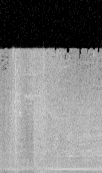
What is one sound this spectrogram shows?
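Metal scrapes and grinds in a crash.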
